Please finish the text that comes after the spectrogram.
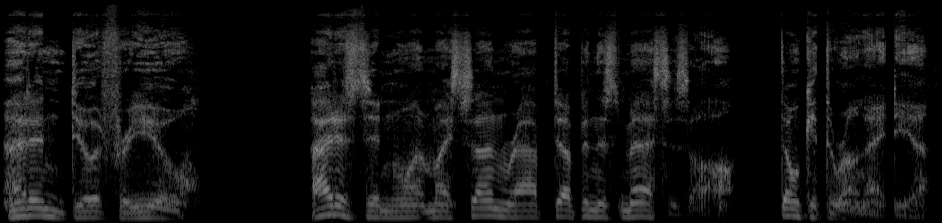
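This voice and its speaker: Low, gruff, distrustful father. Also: animated, measured pace, a little hiss or hum. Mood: stern. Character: gruff, distrustful middle-aged father, proud and protective. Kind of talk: English video game dub acting.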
